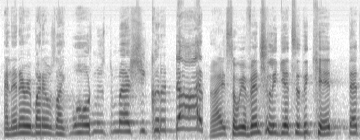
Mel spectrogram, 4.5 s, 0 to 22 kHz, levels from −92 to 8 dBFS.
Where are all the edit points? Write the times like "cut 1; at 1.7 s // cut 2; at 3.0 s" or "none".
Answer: cut 1; at 1.1 s // cut 2; at 2.5 s

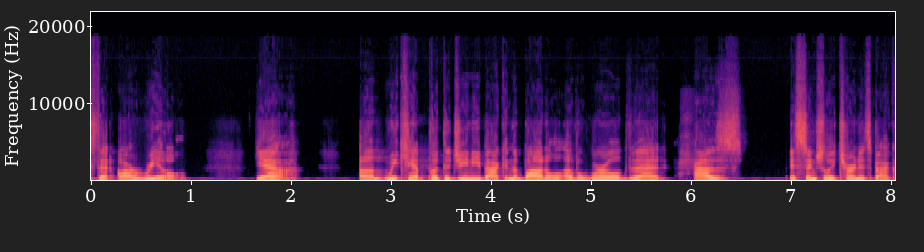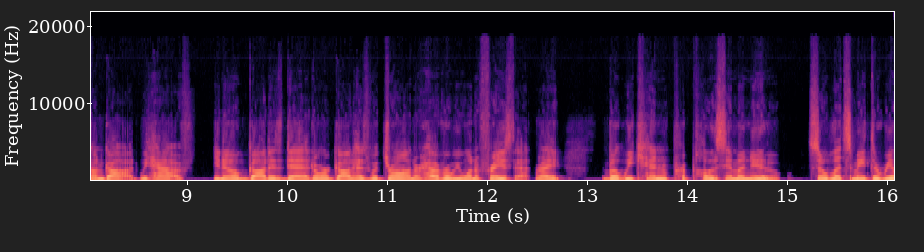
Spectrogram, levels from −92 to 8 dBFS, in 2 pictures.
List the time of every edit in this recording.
cut 1; at 15.1 s

